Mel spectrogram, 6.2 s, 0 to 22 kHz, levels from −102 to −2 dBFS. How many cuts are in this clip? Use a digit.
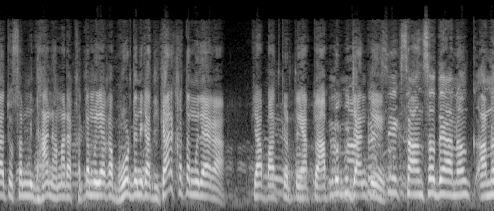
0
